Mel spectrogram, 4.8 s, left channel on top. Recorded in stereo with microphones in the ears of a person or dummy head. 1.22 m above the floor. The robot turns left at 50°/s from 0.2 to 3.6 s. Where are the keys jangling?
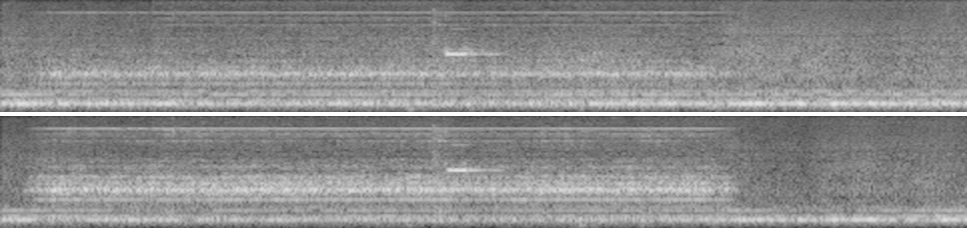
I don't hear keys jangling.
